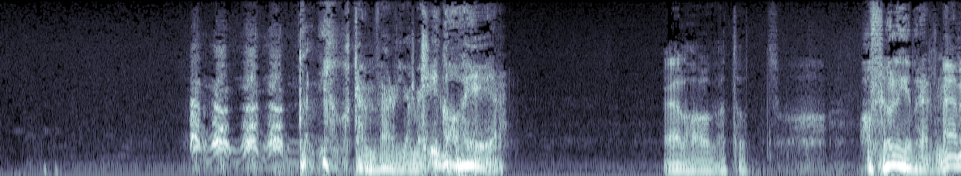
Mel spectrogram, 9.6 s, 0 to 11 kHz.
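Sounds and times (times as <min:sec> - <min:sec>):
dog barking at a farmstead: 0:01.9 - 0:03.1
speech: 0:04.1 - 0:05.1, 0:06.7 - 0:07.8, 0:08.7 - 0:09.5.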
